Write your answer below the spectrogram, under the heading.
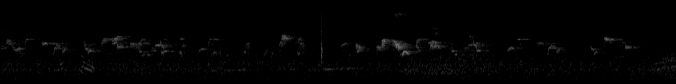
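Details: Decoy red-whiskered bulbul singing during a trapping session on 25 April 2017 to draw in wild bulbuls: a steady run of quick chirpy, warbling notes, briefly louder near the four-second mark, against light outdoor noise.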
